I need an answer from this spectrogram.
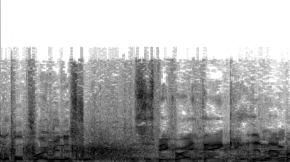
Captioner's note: some Applause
